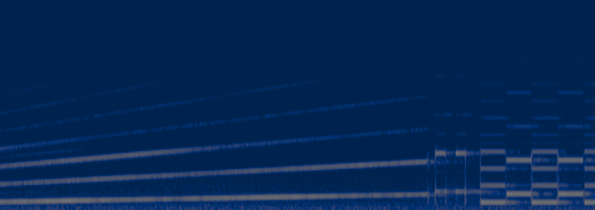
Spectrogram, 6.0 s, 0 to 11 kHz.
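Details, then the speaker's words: Manual defibrillator (LIFEPAK 15) charging to 200 J biphasic with external paddles on a training manikin, per ACLS: steadily rising tone, then rapid repeating beeps signalling ready to shock. "Initially I have to select the proper jewel then I will charge the defibrillator."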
